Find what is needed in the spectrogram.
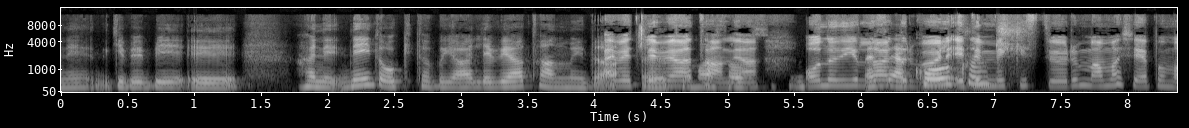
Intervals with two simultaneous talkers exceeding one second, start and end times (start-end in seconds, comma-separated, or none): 4.1-7.3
